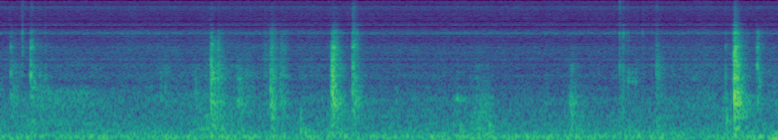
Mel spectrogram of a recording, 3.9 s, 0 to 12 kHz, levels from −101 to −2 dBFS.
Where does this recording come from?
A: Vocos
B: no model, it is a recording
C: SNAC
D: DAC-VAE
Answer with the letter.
D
